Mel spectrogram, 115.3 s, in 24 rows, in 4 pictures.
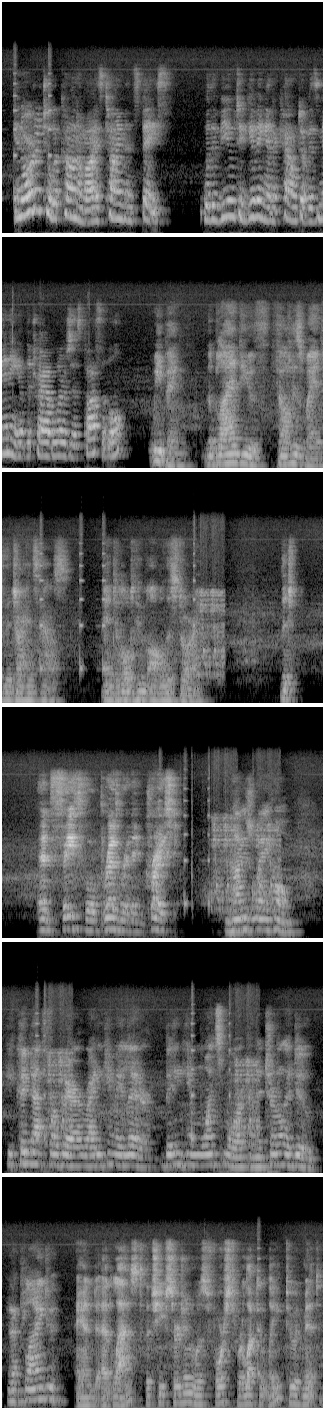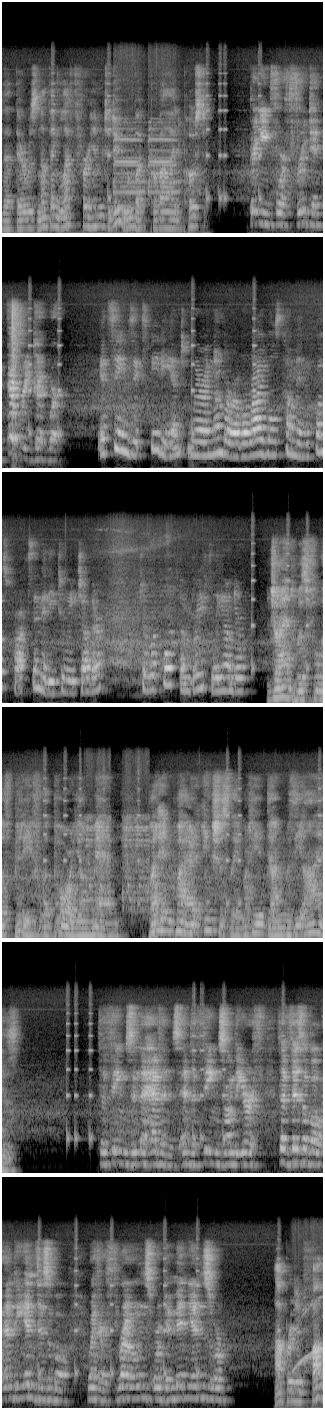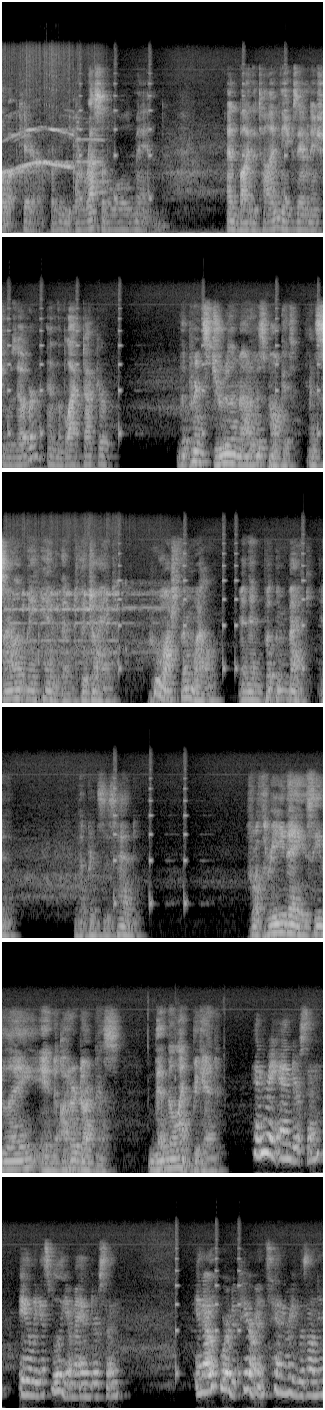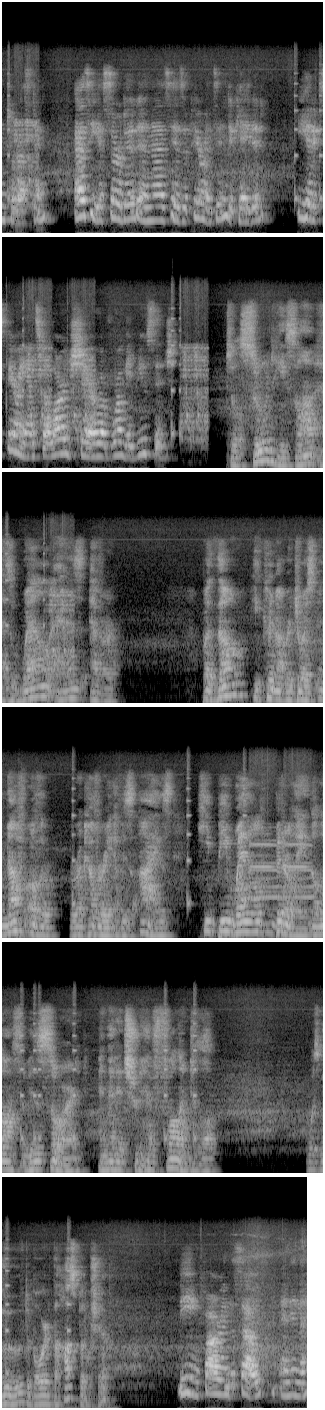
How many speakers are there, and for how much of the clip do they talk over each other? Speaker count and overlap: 5, no overlap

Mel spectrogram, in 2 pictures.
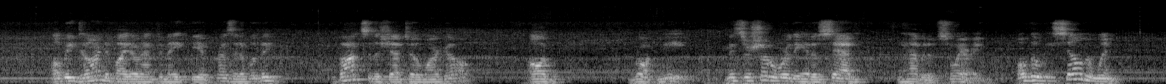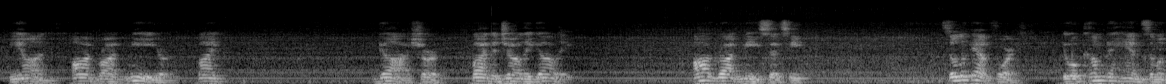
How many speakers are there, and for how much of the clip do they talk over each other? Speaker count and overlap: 1, no overlap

